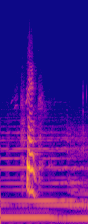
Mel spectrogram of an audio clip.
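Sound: dog barking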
